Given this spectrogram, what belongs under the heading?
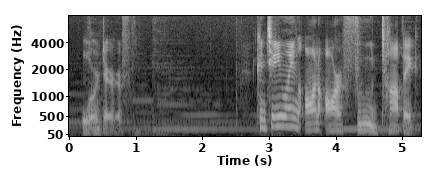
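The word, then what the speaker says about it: hors d'oeuvre: So just think of it like this or derve and that's it. The pronunciation and the spelling are very different for this word, but sometimes English can just be like that.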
